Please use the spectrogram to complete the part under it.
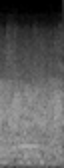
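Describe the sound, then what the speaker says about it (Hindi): Dense, steady applause from a young audience at a live interview event, a brief continuous burst of many hands clapping together at even loudness. "और तालियों की गड़गड़ाहट से पता चल ही रहा है"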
